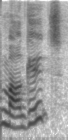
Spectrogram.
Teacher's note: be careful of this word, because we don't pronounce the T. It's a silent letter.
